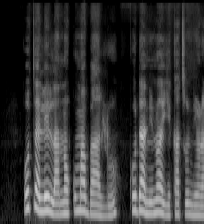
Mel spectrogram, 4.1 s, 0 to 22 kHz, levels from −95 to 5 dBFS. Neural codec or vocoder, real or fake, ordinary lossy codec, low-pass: autoencoder, 48 kHz, 128 numbers a frame, DAC-VAE, trained on Japanese speech; fake; none; none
